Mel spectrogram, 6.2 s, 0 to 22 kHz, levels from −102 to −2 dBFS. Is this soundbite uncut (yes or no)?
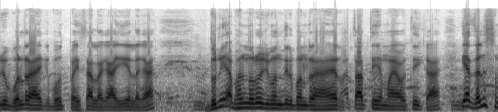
no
